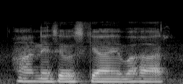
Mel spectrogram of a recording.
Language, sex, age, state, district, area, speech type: Urdu, male, 18-30, Uttar Pradesh, Gautam Buddha Nagar, urban, spontaneous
